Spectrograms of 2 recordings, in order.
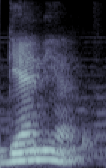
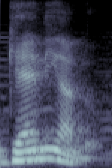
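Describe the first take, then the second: Both takes have the same delivery.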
